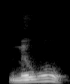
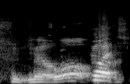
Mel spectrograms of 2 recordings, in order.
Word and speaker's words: Millwall: And it's pronounced Milwall. Milwall.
